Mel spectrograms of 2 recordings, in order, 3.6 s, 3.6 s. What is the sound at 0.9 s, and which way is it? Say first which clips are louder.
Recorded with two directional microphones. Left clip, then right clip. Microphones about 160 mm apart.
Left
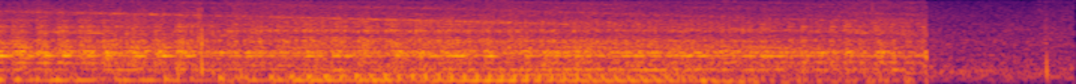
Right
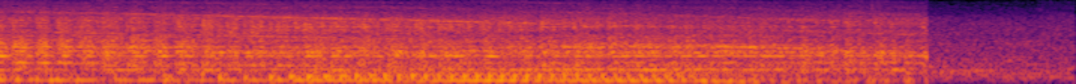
Vehicle: left 3 dB; 15° right (ahead or behind).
